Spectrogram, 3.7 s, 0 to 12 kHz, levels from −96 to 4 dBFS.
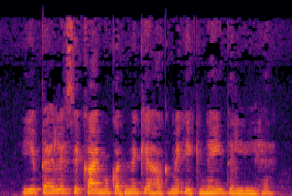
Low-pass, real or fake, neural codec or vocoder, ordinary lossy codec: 10.8 kHz; real; none; AAC, 32 kbps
